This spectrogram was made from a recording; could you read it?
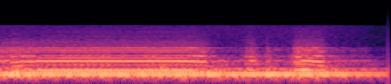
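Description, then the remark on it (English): A low, droning growl made by grey snapper larvae, a steady buzzing hum rich in overtones that breaks into a few uneven pulses before fading slightly toward the end. “And this is a growl.”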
